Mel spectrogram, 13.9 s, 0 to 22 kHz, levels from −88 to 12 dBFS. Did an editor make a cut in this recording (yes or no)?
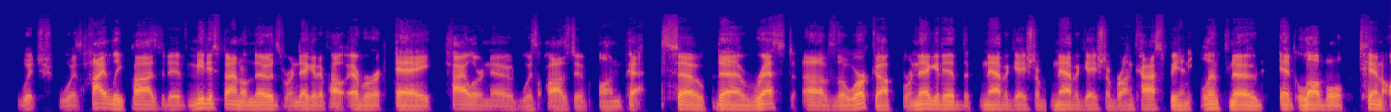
yes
